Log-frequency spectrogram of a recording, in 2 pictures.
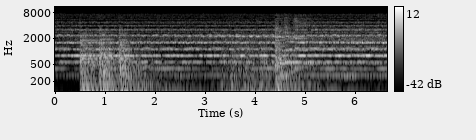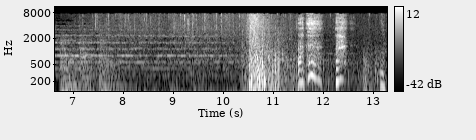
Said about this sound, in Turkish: Bu da ne? Gök gürültüsüymüş. Birden korktum. Yağmur fena bastırdı.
